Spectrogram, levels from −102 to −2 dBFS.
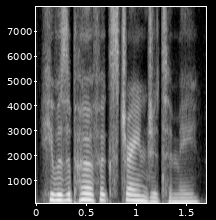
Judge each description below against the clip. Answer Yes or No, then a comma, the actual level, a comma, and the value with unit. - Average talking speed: No, fast, 245 wpm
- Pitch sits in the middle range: No, high, 195 Hz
